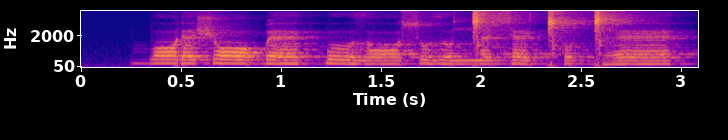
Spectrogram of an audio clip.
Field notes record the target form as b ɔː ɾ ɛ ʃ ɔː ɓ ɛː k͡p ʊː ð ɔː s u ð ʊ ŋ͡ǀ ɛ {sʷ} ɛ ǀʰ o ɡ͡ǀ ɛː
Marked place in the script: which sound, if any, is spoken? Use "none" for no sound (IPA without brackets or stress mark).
s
